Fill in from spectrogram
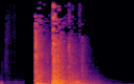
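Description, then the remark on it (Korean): A door swings shut with a solid double thump, the second impact right after the first, followed by a short fading rumble. Fairly loud, with no voices. “네, 마치면서 아, 이번 코너도 여기까지 하고 문을 닫겠습니다.”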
